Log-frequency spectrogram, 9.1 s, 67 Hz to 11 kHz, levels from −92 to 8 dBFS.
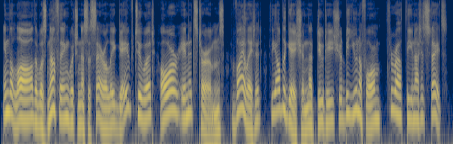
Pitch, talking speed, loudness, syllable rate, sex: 155 Hz, 180 wpm, -18 LUFS, 5.3 syllables/s, male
